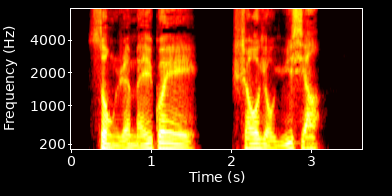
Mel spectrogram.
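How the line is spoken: Sighing. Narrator (Chinese): 刘大成叹息一声，说道

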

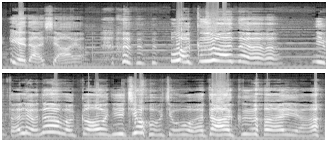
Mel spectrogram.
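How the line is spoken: Tearful voice. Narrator (Chinese): 二刚哭腔着说道

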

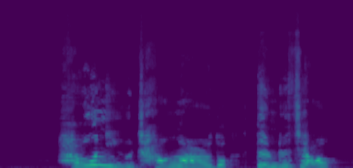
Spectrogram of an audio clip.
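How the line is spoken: Shouting. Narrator (Chinese): 跳跳叫道

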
